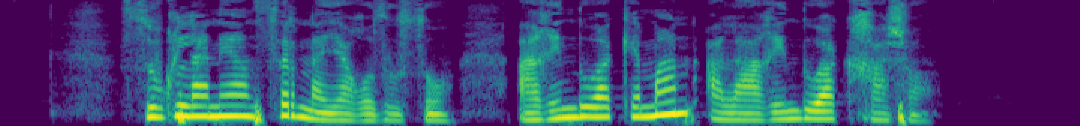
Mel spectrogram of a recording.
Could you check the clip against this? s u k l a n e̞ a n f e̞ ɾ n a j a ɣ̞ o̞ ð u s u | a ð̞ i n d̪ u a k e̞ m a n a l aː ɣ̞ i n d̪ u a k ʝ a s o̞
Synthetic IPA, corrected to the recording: s u k l a n e̞ a n s e̞ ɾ n a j a ɣ̞ o̞ ð u s u | a ɣ̞ i n d̪ u a k e̞ m a n a l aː ɣ̞ i n d̪ u a k ʝ a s o̞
